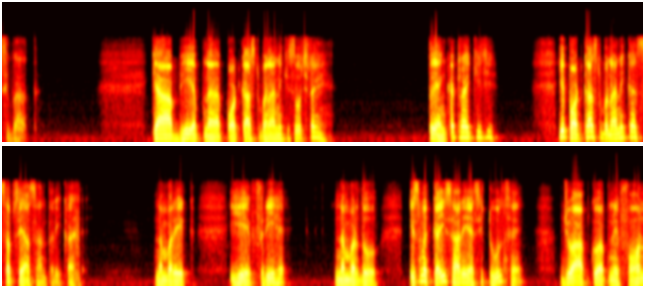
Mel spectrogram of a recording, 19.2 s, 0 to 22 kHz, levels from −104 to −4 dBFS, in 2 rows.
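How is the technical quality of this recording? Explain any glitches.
The recording has five short dropouts where VoIP packet loss was concealed by the speech codec, heard through a lightly coloured Speex codec path at about 24 kbps. They occur at 4.35 to 4.42 s, 6.69 to 6.78 s, 10.71 to 10.80 s, 13.37 to 13.45 s and 15.75 to 15.79 s. Each dropout removed about 20 to 60 ms of sound, which fits one to three 20 ms frames. The decoder filled each gap from its last pitch and filter, so the sound turns into a fading buzzy or noisy smear that stays weak briefly afterwards.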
